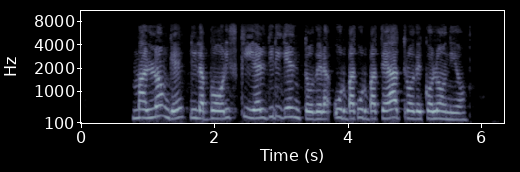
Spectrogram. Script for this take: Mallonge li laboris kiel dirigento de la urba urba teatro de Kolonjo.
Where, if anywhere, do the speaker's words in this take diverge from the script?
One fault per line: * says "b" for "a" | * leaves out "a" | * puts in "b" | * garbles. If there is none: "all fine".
all fine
